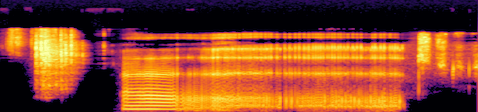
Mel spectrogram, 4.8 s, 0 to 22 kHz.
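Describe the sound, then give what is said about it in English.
A short burst of dice clattering and rattling across a hard table, followed by a long, low, droning sound that swells and holds for several seconds before a few final clicks; the roll comes up two tens. “Wait, that's too few dice. There we go, 2 tens.”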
